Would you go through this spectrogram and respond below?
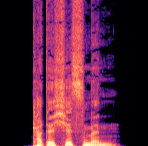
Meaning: plural of Katechismus
- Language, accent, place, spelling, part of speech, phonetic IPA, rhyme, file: German, Germany, Berlin, Katechismen, noun, [katɛˈçɪsmən], -ɪsmən, De-Katechismen.ogg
